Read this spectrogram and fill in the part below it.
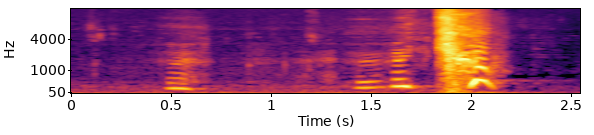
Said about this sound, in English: Let me hear your sneeze.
